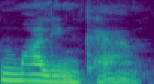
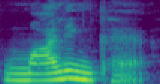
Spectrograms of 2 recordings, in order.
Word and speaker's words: маленькая: The first sound is m, then we have a, l, e, n, then goes soft sign, and soft sign makes the preceding letter sound soft, so we have n, then goes k, a, and ya, and all together it's маленькая, маленькая, which is Russian for small.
